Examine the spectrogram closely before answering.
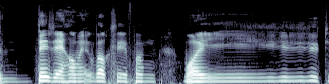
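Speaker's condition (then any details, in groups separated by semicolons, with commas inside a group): Cerebral palsy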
